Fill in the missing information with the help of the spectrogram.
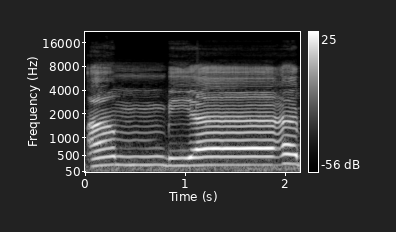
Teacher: اقلاب کا مطلب ہے چینجنگ، تو یہاں پر آپ نے نون کی آواز کو میم کی آواز سے چینج کر کے پڑھنا ہے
